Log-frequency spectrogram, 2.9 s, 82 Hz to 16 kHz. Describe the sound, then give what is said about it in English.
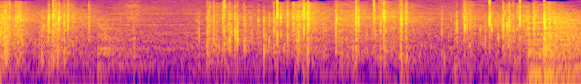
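Crinkly rustling and crackling of a 70-gram plastic bag of draże candy, tiny white sugar balls, as it is cut open, a dense run of many small crackles that grows busier toward the end. “So let's get started today by trying out our first bag of the draże. Draże, by the way, are something like draggies or drops. Not quite sure the right English word for draże. But let's cut this open and give it a try.”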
